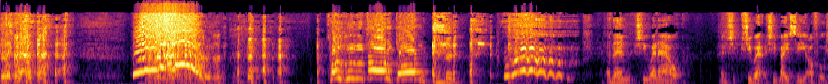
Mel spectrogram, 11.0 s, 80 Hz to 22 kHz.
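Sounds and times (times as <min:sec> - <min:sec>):
speech: 0:00.0 - 0:00.6, 0:05.6 - 0:06.2, 0:08.1 - 0:11.0
laughter: 0:00.0 - 0:01.0, 0:02.6 - 0:04.7, 0:05.8 - 0:07.8
loud shrill scream from a TV: 0:01.8 - 0:03.0.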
